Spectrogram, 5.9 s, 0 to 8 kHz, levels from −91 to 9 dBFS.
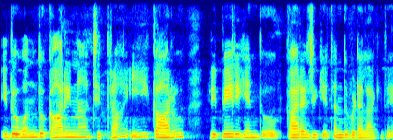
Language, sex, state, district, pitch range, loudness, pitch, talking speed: Kannada, female, Karnataka, Belgaum, 170-190 Hz, -20 LUFS, 180 Hz, 100 wpm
